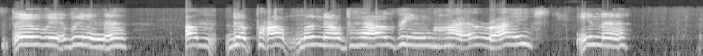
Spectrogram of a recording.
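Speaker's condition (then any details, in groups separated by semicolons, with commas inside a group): Cerebral palsy; uses a power chair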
